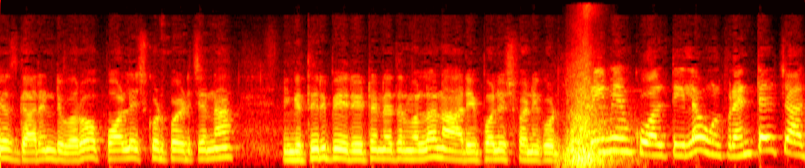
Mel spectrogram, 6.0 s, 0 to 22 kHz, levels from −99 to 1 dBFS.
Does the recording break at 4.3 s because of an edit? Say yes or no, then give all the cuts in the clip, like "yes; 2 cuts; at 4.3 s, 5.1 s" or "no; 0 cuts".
yes; 1 cut; at 4.3 s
